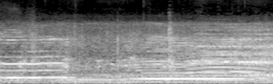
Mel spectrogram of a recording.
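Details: Fierce, raging cattle from a compilation of angry cows that panic their owner: one long, steady, deep harmonic moo of about a second, then a second, longer overlapping moo, over a constant rumbling background.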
